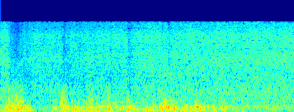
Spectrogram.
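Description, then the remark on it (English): Strong wind on a windy day, not a storm, buffets the microphone with a steady low roar while waves churn and slap on the Sea of Galilee (Lake of Tiberias), a continuous loud rumble with no voices. “this is not even a storm. This is just wind. This is the Sea of Galilee being on a windy day.”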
